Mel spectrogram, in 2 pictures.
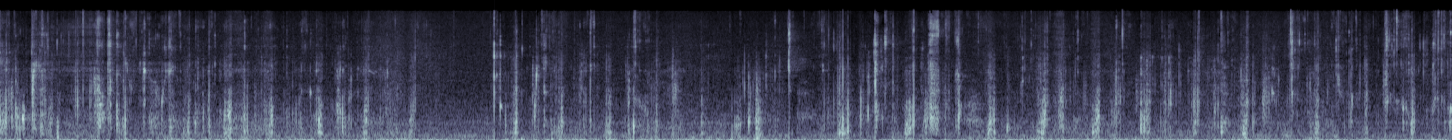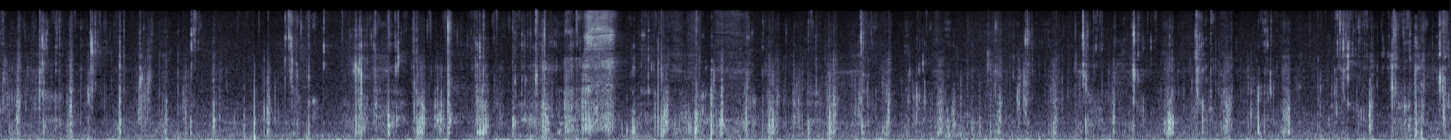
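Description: Close-miked eating of shell-on prawns in chili sauce: biting and chewing, a dense, irregular run of crunchy clicks and crackles from the shells, with wet mouth sounds.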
